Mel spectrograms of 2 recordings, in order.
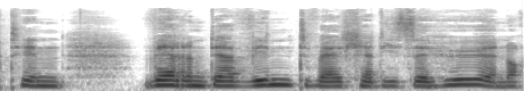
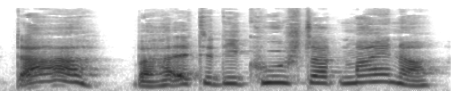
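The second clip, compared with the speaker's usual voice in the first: higher, louder anguished cry; frantic cry; 7 semitones higher, 5 dB louder than usual. A narrator's reading. Falke holds the knife to himself, frantic cry.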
